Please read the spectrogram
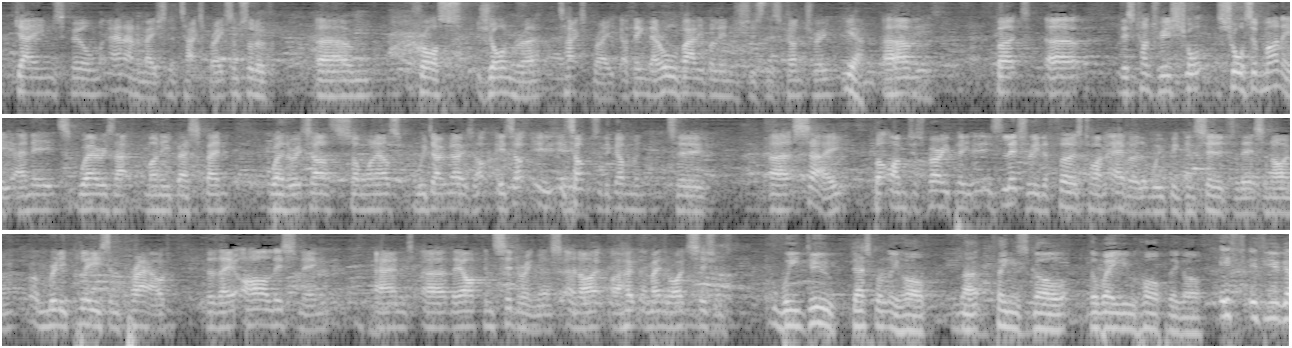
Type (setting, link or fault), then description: setting, live audience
